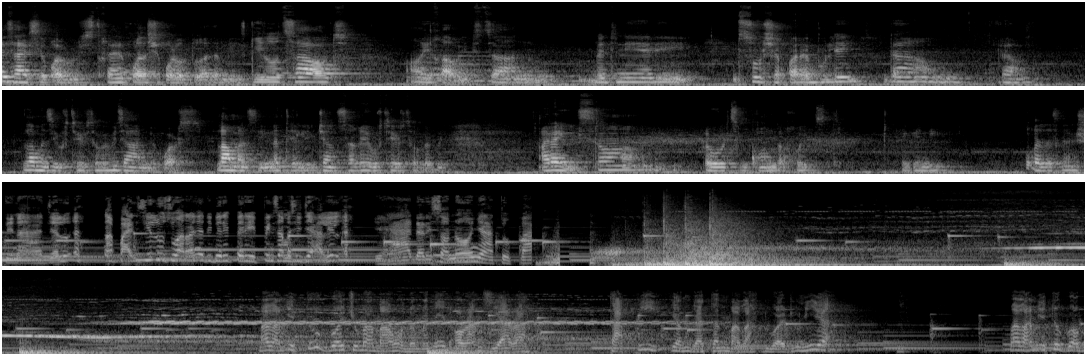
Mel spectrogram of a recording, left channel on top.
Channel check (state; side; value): different; both; correlation 0.00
